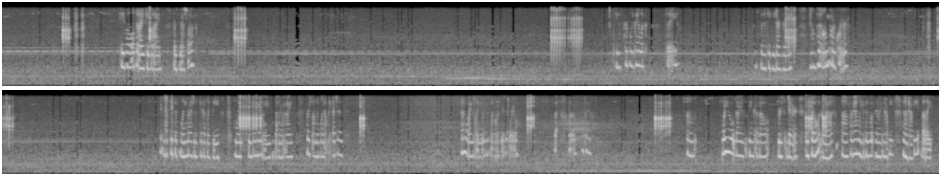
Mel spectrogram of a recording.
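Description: Short bursts of high, squeaky chirping calls from a small animal, repeating every second or few, over a faint steady hum.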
